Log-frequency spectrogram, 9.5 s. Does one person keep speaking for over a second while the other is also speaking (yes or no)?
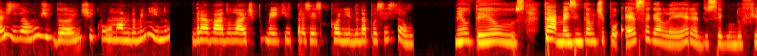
no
